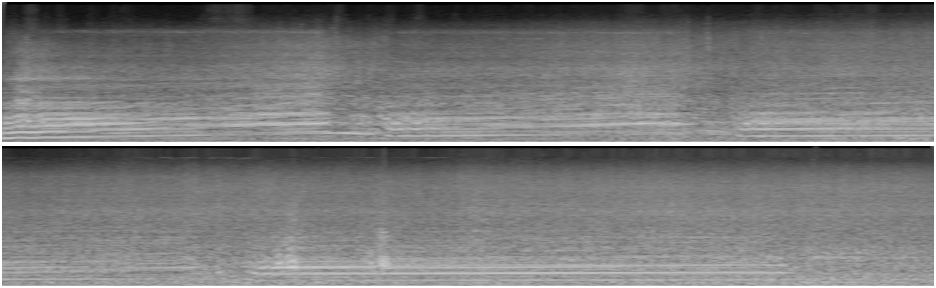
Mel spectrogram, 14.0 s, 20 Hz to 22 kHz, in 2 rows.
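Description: A 3.6L VR6 engine in an all-wheel-drive Mk6 Volkswagen GTI with big cams revs hard and close, climbing in pitch through several gear changes, with each shift briefly dropping the tone before it rises again.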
